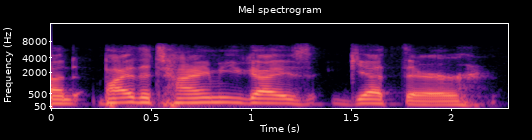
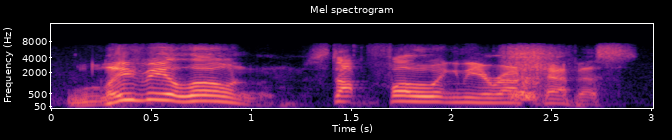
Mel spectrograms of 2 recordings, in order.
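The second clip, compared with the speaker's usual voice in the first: angry outburst; 4 semitones higher than usual. Acted. Fleeing Ancaster turns on his followers, angry outburst. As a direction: snap it out in a raised, agitated voice. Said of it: "he looks back and he goes".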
